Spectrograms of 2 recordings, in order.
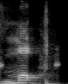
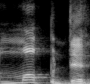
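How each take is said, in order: First: "mopped" ending in a crisp T, as "mopt"; T-sound ending. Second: "mopped" with a voiced D sound at the end; wrong D ending. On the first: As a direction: finish "mopped" on a voiceless t. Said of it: "It's pronounced with a T sound". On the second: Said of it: "it's not, it's not mopped". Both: Shown as a demonstration.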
